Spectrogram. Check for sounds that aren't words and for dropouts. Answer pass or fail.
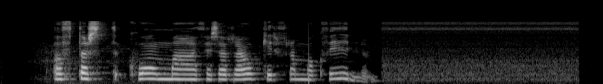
pass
